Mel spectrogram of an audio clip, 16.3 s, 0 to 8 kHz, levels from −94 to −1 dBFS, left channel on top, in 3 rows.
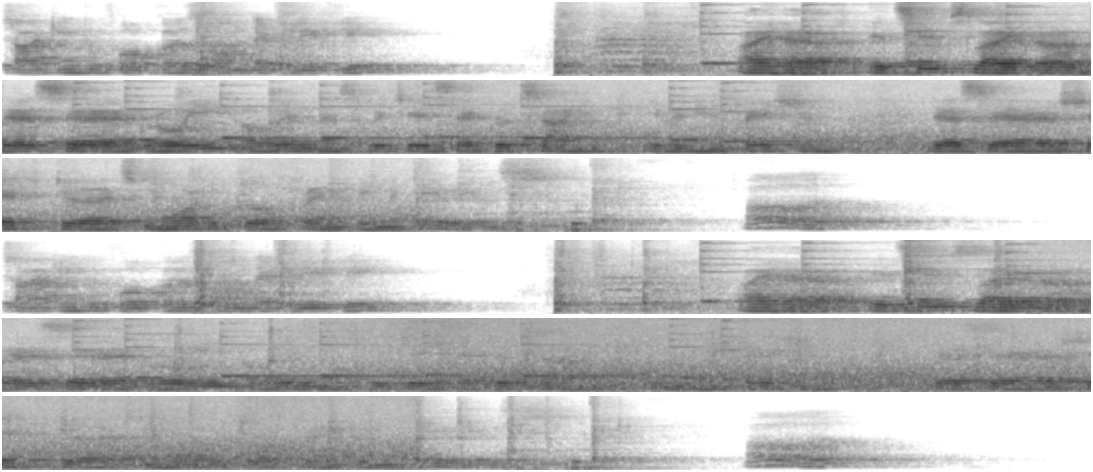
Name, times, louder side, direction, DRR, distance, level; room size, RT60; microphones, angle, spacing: voice 1, 0.0-1.9 14.6-15.0, equal, 85° left, 2.5 m, -39 dB
sound 1, 0.9-1.8 2.8-3.3 4.5-5.2 6.3-14.0, right 1 dB, 35° right, 0.8 m, -42 dB
voice 2, 2.9-13.9, left 4 dB, 40° left, 0.4 m, -31 dB
Doorbell, 3.5-9.8, left 1 dB, 5° right, 0.6 m, -40 dB
sound 2, 5.1-13.0, right 5 dB, 50° right, 0.4 m, -40 dB
14.5 x 5.1 x 2.7 m
head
